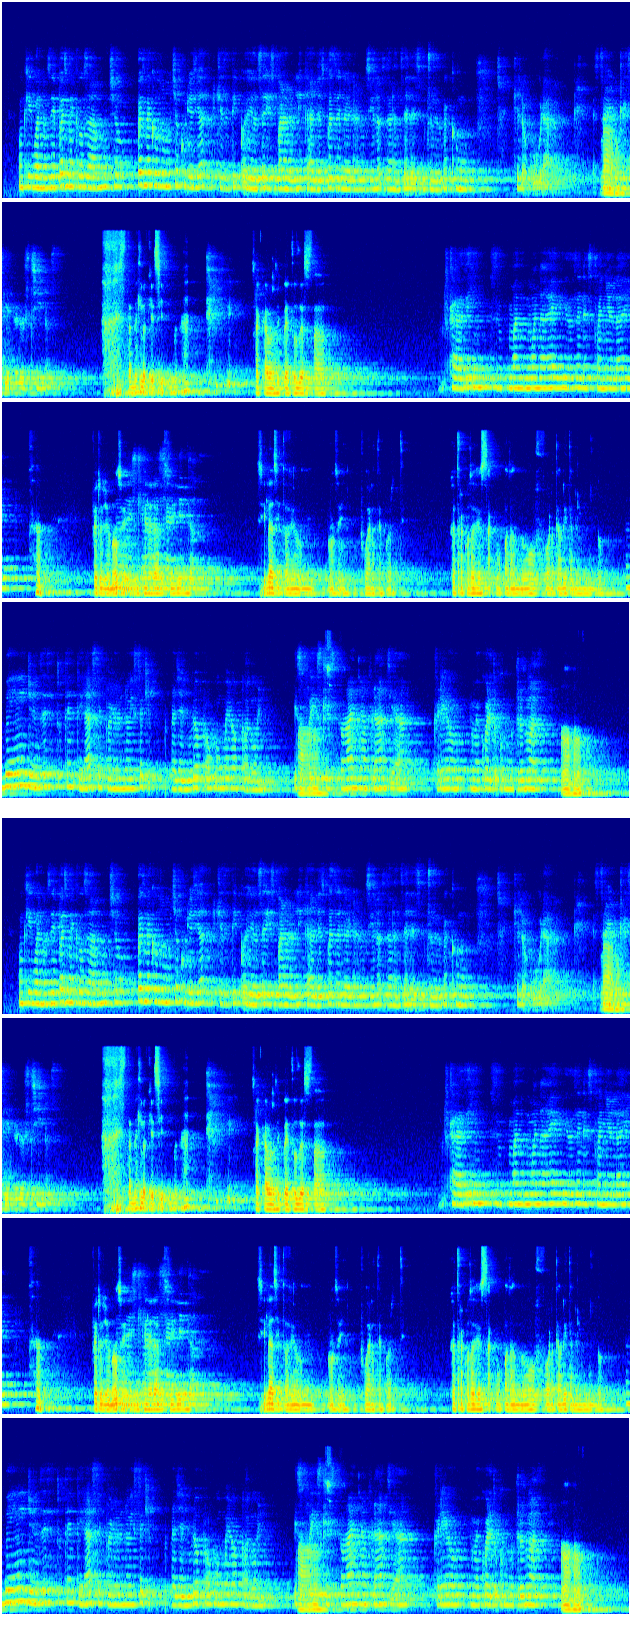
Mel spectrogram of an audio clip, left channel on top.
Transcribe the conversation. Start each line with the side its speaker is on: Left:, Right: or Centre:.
Left: Aunque igual no sé, pues me causaba mucho, pues me causó mucha curiosidad porque ese tipo de videos se dispararon literal después de lo del anuncio de los aranceles. Entonces fue como, qué locura, están
Right: Claro,
Left: enloqueciendo los chinos.
Right: <laughs> están enloqueciendo.
Left: <laughs>
Right: Sacaron secretos de estado.
Left: Casi pues, man- manada de videos en español ahí.
Right: <laughs> Pero yo no
Left: Mm,
Right: sé,
Left: es
Right: en
Left: que
Right: general
Left: me mostraron
Right: sí,
Left: de todo.
Right: sí la situación, no sé, fuerte, fuerte. ¿Qué otra cosa sí está como pasando fuerte ahorita en el mundo?
Left: Ve, yo no sé si tú te enteraste, pero no viste que por allá en Europa hubo un mero apagón. Eso
Right: Ah,
Left: fue que
Right: sí,
Left: España,
Right: sí.
Left: Francia, creo, no me acuerdo, como otros más.
Right: Ajá.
